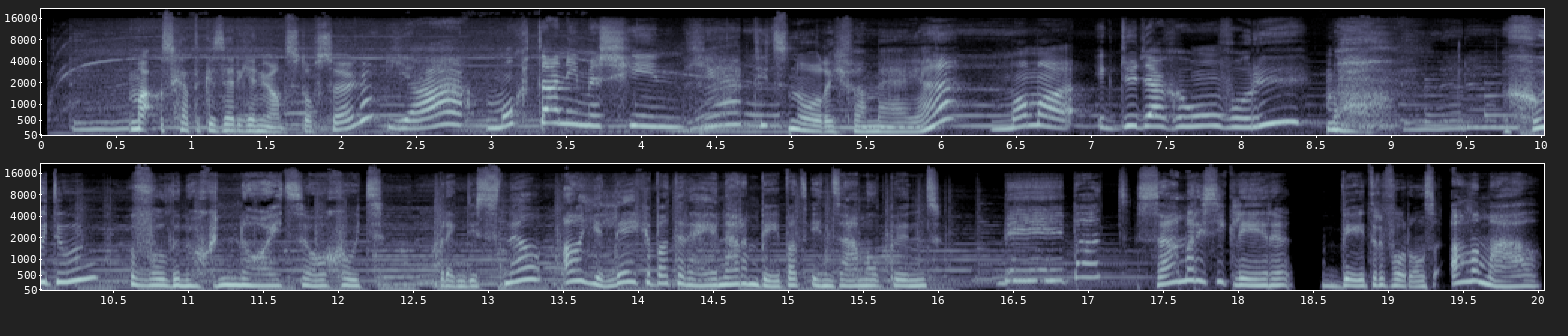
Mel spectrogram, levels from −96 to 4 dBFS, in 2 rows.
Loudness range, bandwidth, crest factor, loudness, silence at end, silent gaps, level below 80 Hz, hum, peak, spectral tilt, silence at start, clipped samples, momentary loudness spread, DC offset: 3 LU; over 20 kHz; 18 dB; -28 LUFS; 0.05 s; none; -54 dBFS; none; -10 dBFS; -4.5 dB/octave; 0.05 s; under 0.1%; 8 LU; under 0.1%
